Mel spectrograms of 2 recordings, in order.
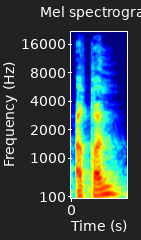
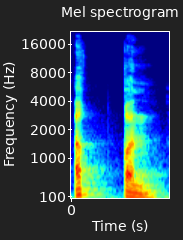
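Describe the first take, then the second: First: "aqan" with a quick single q, higher pitched; no emphasis. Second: "aqqan" with the q held double, a gap before "qan"; emphasized consonant. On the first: Teacher modelling no emphasis, "aqan" with undoubled q. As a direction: run through "aqan" without dwelling on the q. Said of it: "So we say". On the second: Teacher modelling emphasis, "aqqan" with doubled q. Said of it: "do not take away the emphasis". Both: Shown as a demonstration.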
